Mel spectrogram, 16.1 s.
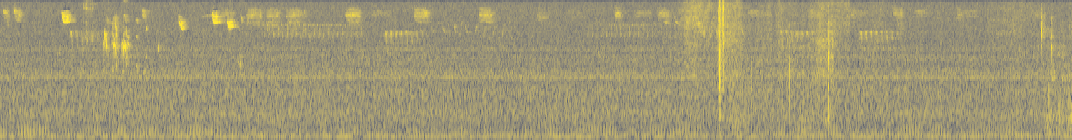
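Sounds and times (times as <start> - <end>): low steady hum: 0.0 - 16.0
small birds chirping: 0.0 - 16.0.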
